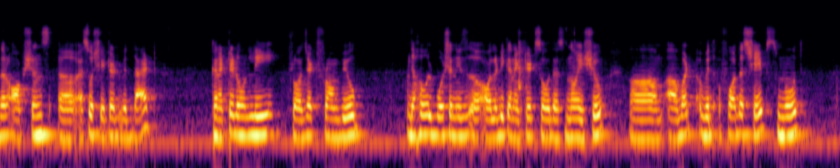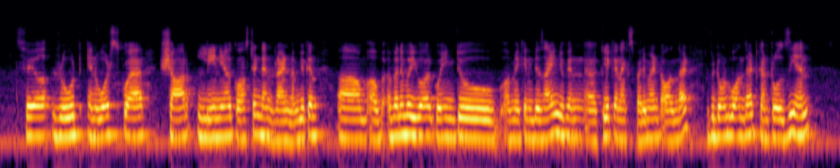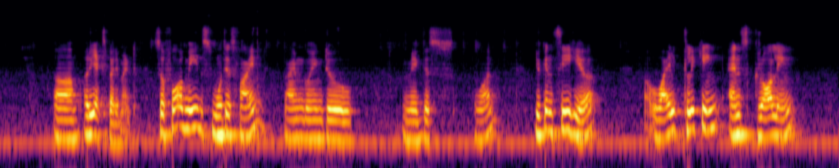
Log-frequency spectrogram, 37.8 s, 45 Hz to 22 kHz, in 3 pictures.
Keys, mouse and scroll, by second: 8.5-11.7 drag, 30.3 click.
